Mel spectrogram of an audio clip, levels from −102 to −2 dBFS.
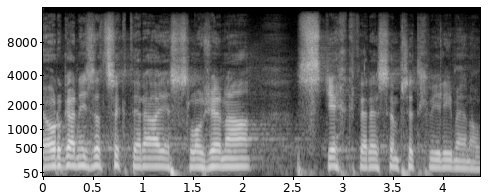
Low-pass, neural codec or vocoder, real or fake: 14.4 kHz; none; real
